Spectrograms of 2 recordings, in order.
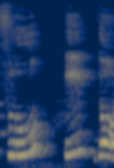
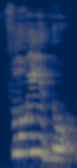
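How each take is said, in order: First: Fluido broken into flu, i, do; syllable by syllable. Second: Said in the usual way. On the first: Shown as a demonstration. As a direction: say fluido slowly in three separate beats. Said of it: "Então, fica fluido". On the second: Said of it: "a gente fala separado do u".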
